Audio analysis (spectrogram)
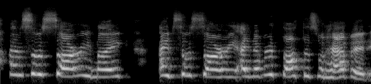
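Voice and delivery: gushing mock apology, rushed at the end; mock pleading heroine. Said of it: "and she's like".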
